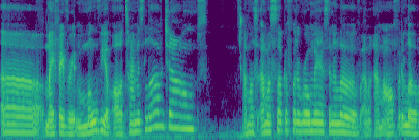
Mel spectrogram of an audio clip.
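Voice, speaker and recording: Someone with an American accent talks at a moderate pace in an animated tone with lively intonation. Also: woman. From Chicago, South Side. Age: 50s. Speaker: vlogger. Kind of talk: casual chat. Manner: loud.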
